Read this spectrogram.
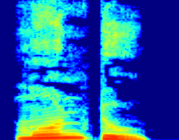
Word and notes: ಮೊಂಟು: kannada

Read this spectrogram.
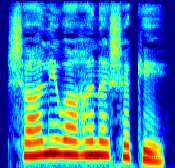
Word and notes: ಶಾಲಿವಾಹನಶಕ: śali vāhana śaka

